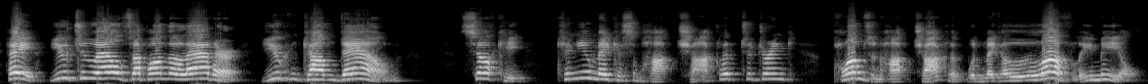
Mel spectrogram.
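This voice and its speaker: Man voicing a high, excitable, bossy storybook fellow. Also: unhurried, heavily acted. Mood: pleased, bossy. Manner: exclaiming, calling out orders.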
